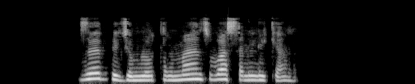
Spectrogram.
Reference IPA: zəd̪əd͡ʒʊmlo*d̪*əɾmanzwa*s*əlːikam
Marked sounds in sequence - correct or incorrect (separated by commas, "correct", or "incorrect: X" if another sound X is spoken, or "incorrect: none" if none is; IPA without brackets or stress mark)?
incorrect: t̪, correct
